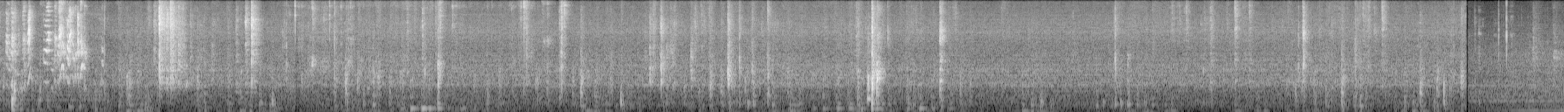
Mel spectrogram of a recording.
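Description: Irregular clicks, taps and light scraping from handling work at a stone countertop. They come thick and fast at first, thin out, and stop shortly before the end.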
